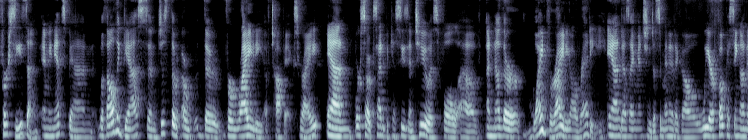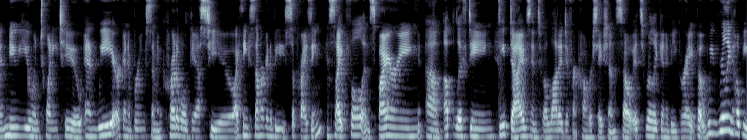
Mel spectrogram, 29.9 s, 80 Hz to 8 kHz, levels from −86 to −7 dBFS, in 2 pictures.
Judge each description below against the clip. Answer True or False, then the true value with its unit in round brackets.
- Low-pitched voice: False (165 Hz)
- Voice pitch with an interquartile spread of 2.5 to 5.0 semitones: True (3.3 semitones)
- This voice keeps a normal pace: True (185 wpm)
